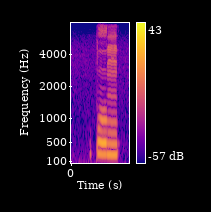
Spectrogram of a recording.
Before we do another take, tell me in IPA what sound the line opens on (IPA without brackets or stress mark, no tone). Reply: p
